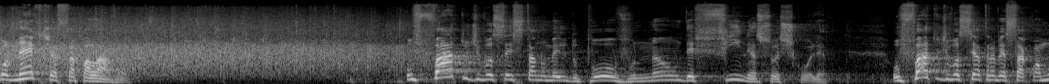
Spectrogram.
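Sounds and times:
speech: 0.0 - 1.4, 4.0 - 10.4
crowd applauding: 0.0 - 4.4.

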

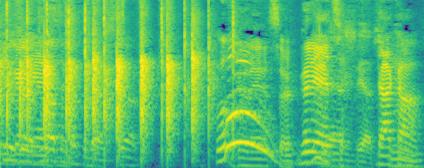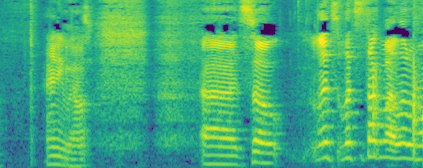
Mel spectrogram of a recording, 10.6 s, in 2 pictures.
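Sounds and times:
applause: 0.0 - 3.0
speech: 2.7 - 6.8, 7.8 - 10.5.

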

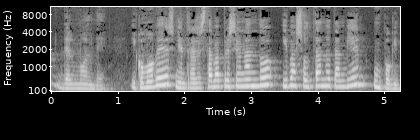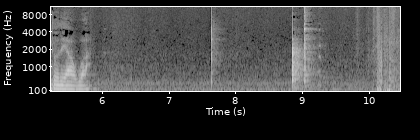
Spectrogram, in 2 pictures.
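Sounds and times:
speech: 0.2 - 5.9
plate set down in a kitchen: 8.8 - 9.4.

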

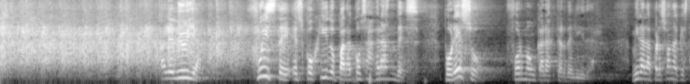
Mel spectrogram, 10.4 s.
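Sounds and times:
crowd applauding: 0.0 - 4.2
speech: 2.4 - 3.2, 3.8 - 10.3.

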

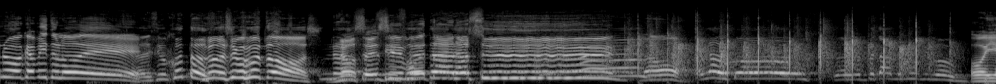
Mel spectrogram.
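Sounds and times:
speech: 0.2 - 9.9
audience applause: 5.9 - 9.6.

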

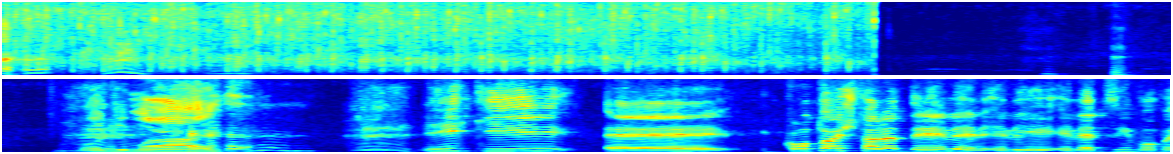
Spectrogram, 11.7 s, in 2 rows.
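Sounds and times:
person laughing: 0.0 - 1.3, 5.1 - 7.4
crowd applause: 0.0 - 4.4
speech: 5.6 - 7.2, 8.0 - 11.6.

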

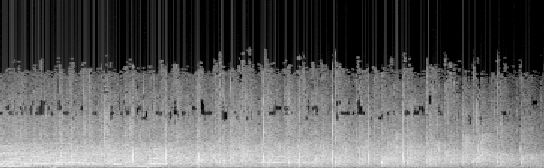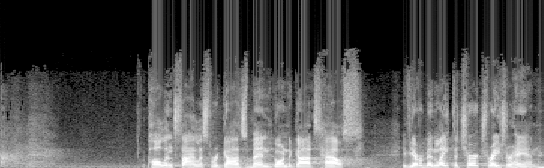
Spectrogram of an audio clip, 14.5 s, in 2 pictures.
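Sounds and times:
audience round of applause: 0.0 - 7.6
speech: 9.3 - 14.5.

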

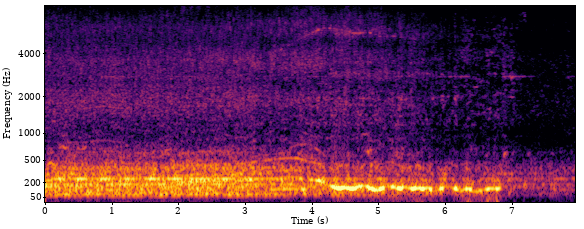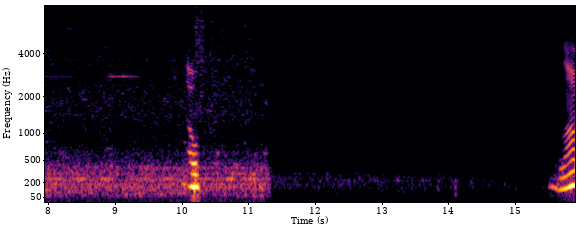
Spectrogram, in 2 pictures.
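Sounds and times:
pulling truck Borrowed Time revving its engine at a truck pull: 0.0 - 11.3.

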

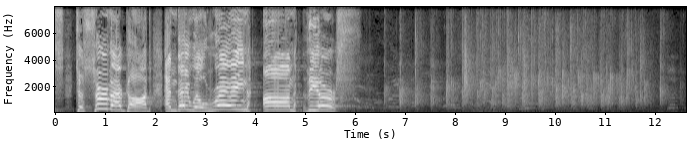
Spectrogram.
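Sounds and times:
speech: 0.4 - 5.9
audience clapping: 6.2 - 12.6.

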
